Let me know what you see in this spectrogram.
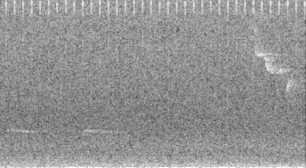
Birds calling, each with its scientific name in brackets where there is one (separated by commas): unidentified bird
